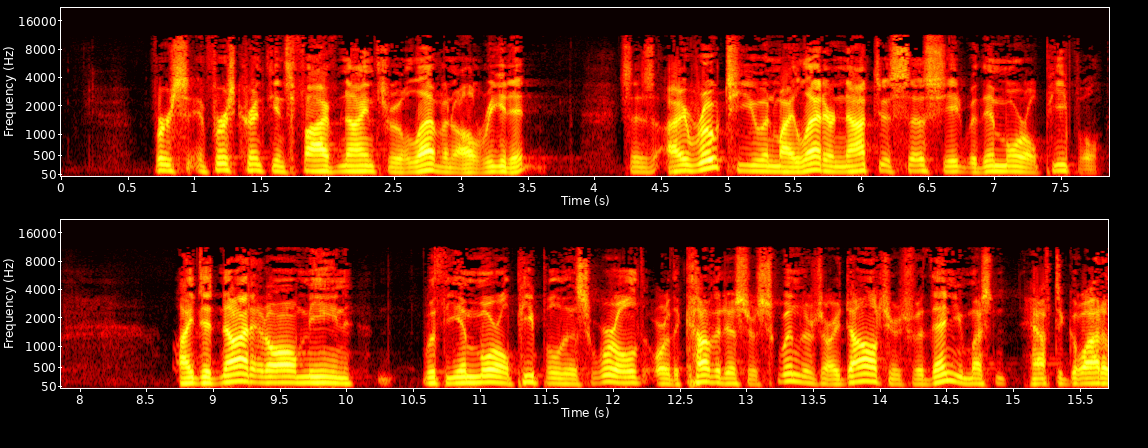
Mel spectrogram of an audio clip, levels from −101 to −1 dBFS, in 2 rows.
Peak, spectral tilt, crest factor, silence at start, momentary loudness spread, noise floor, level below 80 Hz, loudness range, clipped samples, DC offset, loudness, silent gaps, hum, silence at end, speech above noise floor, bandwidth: -2 dBFS; -5 dB/octave; 20 dB; 0.7 s; 11 LU; -69 dBFS; -60 dBFS; 3 LU; under 0.1%; under 0.1%; -21 LUFS; none; none; 0 s; 48 dB; 11.5 kHz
